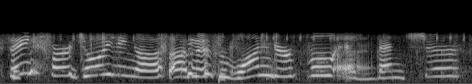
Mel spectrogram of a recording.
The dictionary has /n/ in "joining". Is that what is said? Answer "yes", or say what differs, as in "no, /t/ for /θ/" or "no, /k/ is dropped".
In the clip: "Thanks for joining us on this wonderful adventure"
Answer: yes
